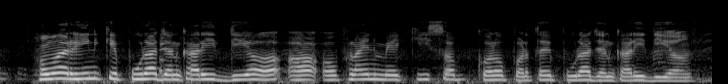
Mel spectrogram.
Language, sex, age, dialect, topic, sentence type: Maithili, male, 18-24, Southern/Standard, banking, question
